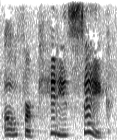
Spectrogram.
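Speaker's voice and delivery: high, slow, begging; mother begging high and slow; pleading cry. Acted. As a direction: implore him for pity. Mother begs the Count.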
